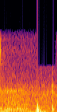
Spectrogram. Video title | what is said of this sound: THE SHOP ROOF HAS A LEAK | when I tap on it, it sounds like it's very thin. So in other words, it's rotting away.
